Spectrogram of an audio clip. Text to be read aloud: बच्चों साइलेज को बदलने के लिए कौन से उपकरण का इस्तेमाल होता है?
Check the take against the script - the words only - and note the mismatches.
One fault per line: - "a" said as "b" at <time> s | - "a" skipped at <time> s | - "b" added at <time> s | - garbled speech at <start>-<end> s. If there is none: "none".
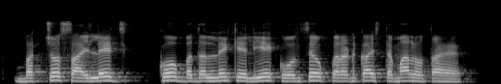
none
